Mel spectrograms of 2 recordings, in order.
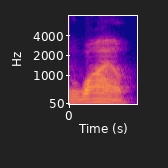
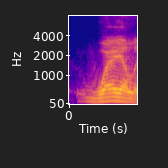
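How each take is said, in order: First: The vowel sounds like 'eye' as in my. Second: The vowel sounds like 'ay' as in day. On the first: The speaker calls it right. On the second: The speaker calls it wrong.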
